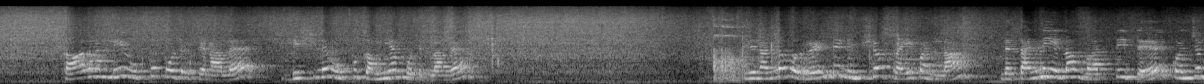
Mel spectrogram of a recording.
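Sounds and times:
mushrooms sizzling in butter: 0:00.0 - 0:12.0.

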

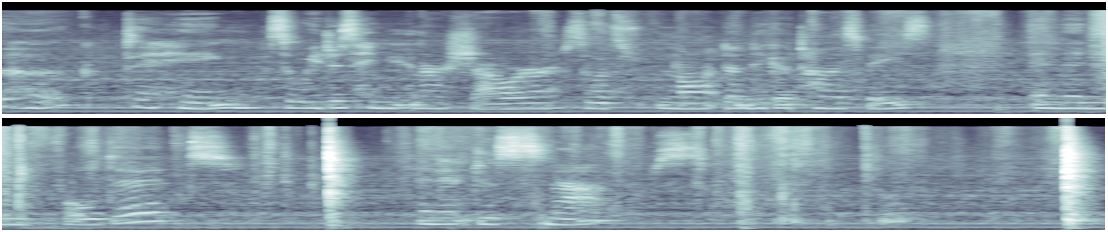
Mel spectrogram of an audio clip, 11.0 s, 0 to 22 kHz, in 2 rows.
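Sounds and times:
soft handling rustles: 0:04.8 - 0:10.7.

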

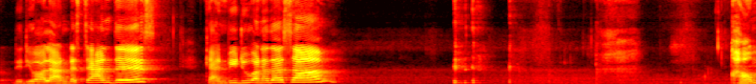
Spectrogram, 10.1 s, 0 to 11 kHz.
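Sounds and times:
woman coughing: 0:06.0 - 0:06.9.

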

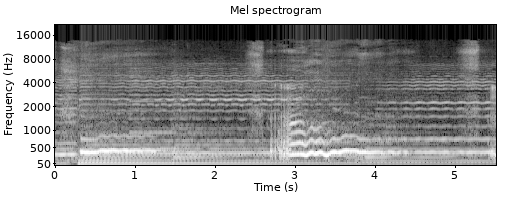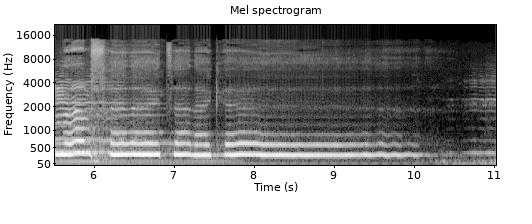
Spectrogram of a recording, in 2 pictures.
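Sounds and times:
faint low accompaniment: 0:00.0 - 0:11.0.

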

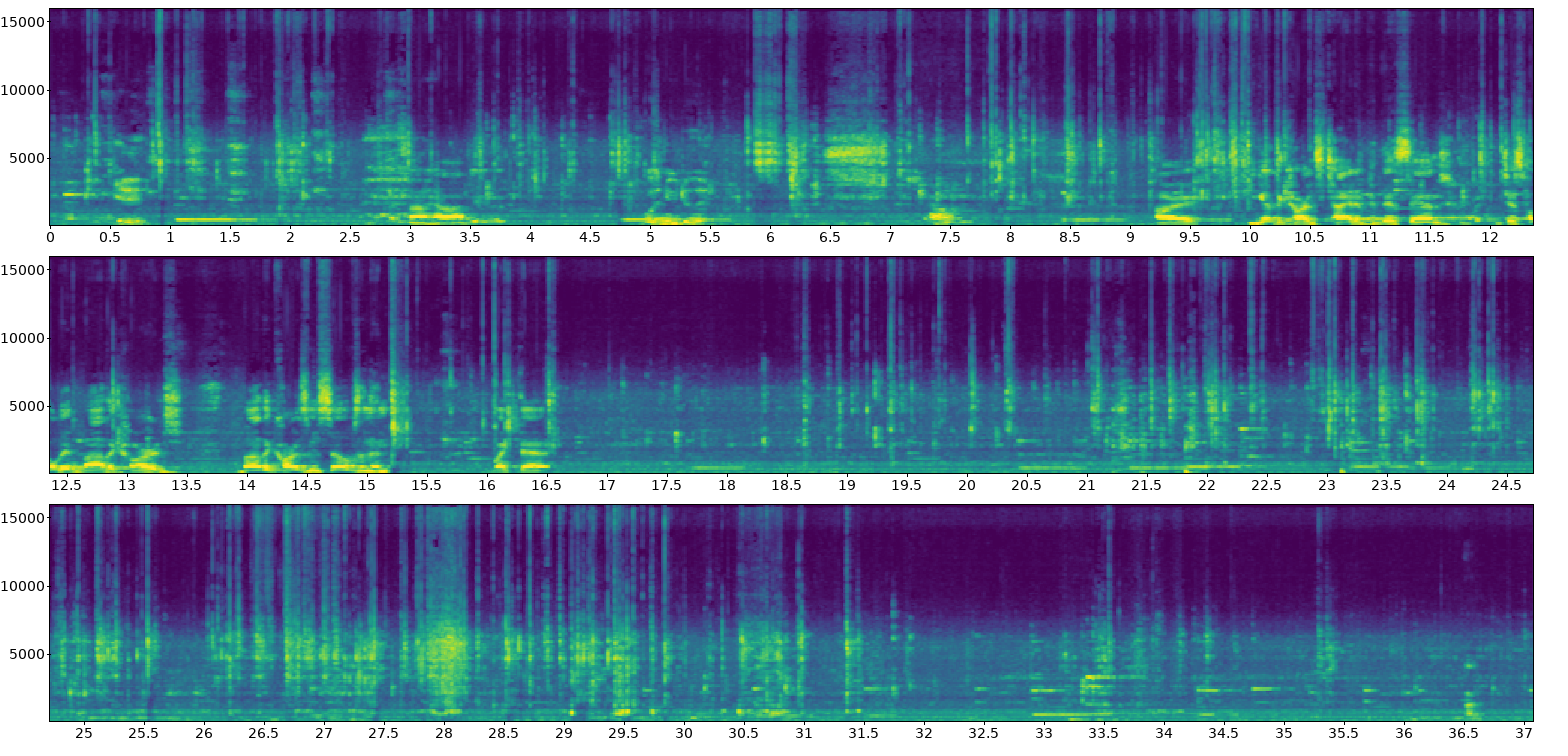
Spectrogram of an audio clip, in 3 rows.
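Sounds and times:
foil wrapper crinkling and tearing: 0:00.2 - 0:13.0, 0:14.4 - 0:16.7, 0:17.4 - 0:32.0, 0:33.1 - 0:34.5.

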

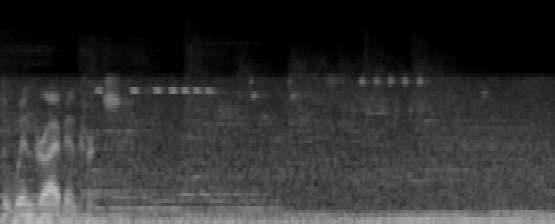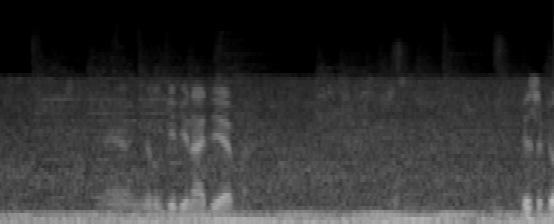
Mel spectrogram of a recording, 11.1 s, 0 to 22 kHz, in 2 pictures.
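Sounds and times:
road traffic hum: 0:00.0 - 0:11.0
faint high chirps: 0:00.9 - 0:05.0.

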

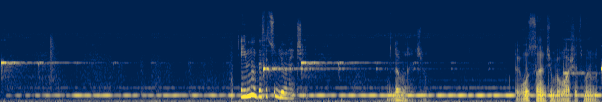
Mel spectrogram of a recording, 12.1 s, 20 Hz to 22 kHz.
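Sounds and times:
faint high ringing tone: 0:00.0 - 0:12.0
singing bowl like drone: 0:00.0 - 0:12.0.

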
